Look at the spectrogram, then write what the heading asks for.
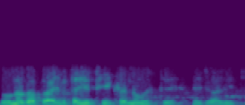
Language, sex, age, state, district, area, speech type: Hindi, male, 30-45, Uttar Pradesh, Ghazipur, rural, conversation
